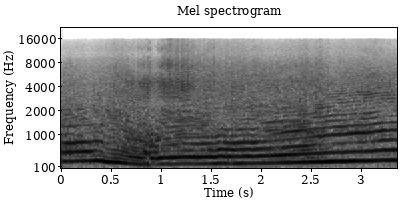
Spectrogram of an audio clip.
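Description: A Martini MK25 race car with a 2-litre BMW engine climbs a hill at Limonest-Montverdun, its loud engine close by, dipping briefly in pitch at a gear change and then rising steadily in a sustained howl.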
